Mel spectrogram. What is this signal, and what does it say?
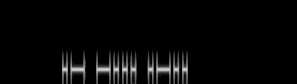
Morse code, heard as a keyed tone, about 28 wpm, 700 Hz. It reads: ABL
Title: Top Three Letter Combinations in Words 28wpm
